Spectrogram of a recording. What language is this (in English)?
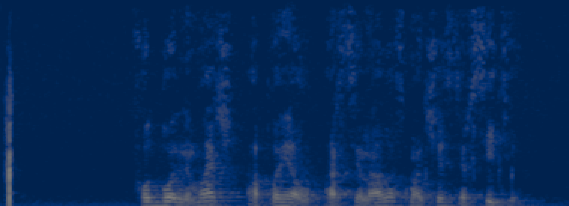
Russian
